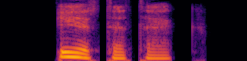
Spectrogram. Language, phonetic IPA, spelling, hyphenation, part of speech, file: Hungarian, [ˈeːrtɛtɛk], értetek, ér‧te‧tek, pronoun / verb, Hu-értetek.ogg
- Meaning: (pronoun) second-person plural of érte; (verb) 1. second-person plural indicative present indefinite of ért 2. second-person plural indicative past indefinite of ér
